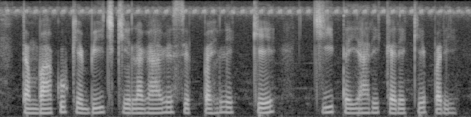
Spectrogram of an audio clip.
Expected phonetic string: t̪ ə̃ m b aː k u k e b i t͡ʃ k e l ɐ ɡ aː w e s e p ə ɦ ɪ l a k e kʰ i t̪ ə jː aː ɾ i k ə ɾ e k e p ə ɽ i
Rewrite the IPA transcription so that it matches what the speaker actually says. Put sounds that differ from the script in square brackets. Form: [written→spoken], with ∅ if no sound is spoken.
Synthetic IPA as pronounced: t̪ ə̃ m b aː k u k e b [i→iː] t͡ʃ k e l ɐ ɡ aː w e s e p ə ɦ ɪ l [a→e] k e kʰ i t̪ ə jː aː ɾ i k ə ɾ e k e p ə [ɽ→ɾ] i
